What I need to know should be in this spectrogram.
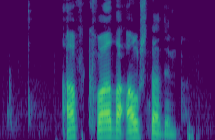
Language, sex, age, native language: Icelandic, male, 14, Icelandic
